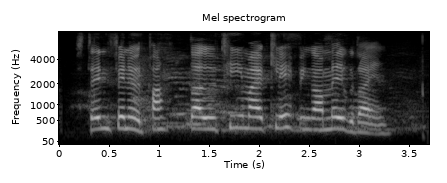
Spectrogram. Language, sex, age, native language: Icelandic, male, 11, Icelandic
